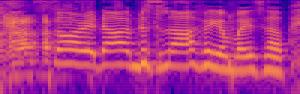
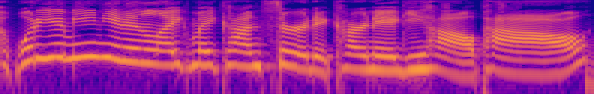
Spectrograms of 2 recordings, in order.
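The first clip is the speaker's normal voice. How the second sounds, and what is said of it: Minnesota accent. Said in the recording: “my Minnesota accent ... the way that you did when you were growing up”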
